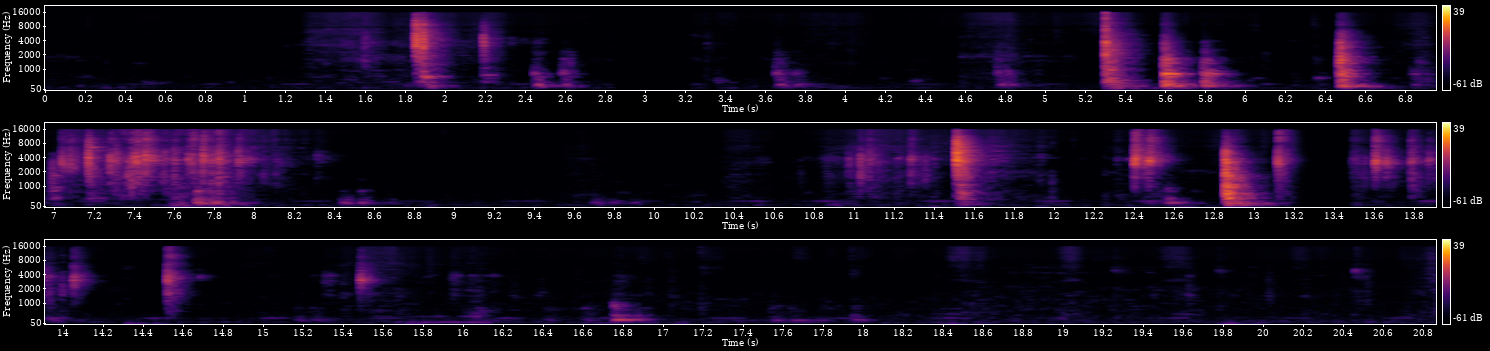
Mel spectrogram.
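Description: Irregular wooden clacks and knocks of takadai braiding: tama bobbins being picked up and set down, knocking against each other and the rails, with the braiding sword handled between passes. About seven seconds in there is a longer rustling clatter.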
